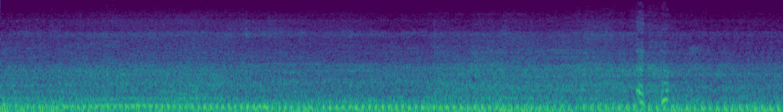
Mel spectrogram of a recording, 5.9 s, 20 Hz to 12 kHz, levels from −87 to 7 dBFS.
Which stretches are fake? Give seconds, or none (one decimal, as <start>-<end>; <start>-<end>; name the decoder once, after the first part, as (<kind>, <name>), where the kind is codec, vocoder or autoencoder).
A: 0.5-3.2 (codec, SNAC); 4.0-4.6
